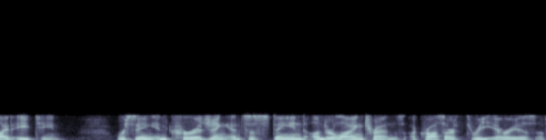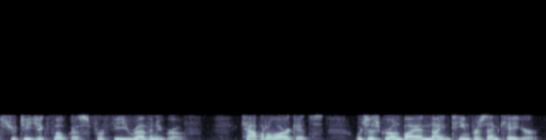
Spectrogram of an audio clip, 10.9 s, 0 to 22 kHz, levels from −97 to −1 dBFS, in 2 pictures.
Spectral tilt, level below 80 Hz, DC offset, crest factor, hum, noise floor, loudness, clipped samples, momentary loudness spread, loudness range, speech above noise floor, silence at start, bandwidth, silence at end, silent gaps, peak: -5.5 dB/octave; -64 dBFS; under 0.1%; 20 dB; none; -60 dBFS; -26 LUFS; under 0.1%; 10 LU; 3 LU; 35 dB; 0 s; 4.1 kHz; 0.1 s; none; -6 dBFS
